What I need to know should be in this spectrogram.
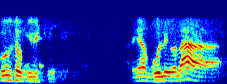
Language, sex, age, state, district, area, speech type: Odia, male, 18-30, Odisha, Sambalpur, rural, conversation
